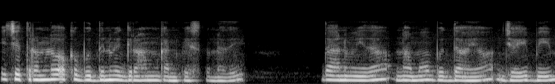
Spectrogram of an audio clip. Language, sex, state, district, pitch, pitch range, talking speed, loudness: Telugu, female, Andhra Pradesh, Srikakulam, 195 Hz, 190-215 Hz, 140 wpm, -14 LUFS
